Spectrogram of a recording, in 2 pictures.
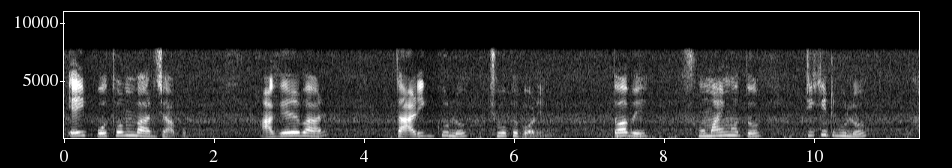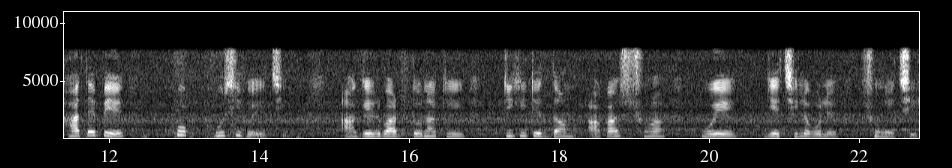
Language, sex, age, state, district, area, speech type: Bengali, female, 45-60, West Bengal, North 24 Parganas, urban, read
